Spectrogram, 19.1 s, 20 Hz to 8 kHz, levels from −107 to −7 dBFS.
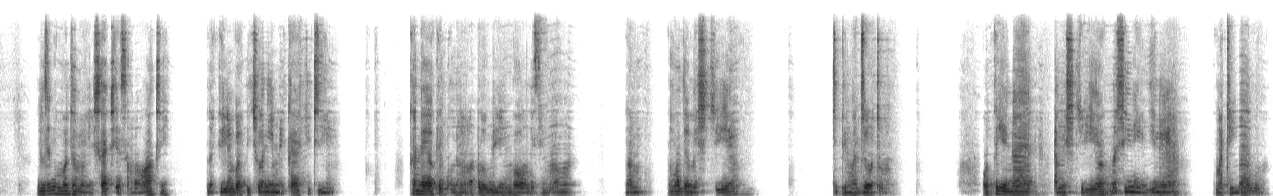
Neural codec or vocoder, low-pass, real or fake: codec, 44.1 kHz, 1.7 kbps, Pupu-Codec; 7.2 kHz; fake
